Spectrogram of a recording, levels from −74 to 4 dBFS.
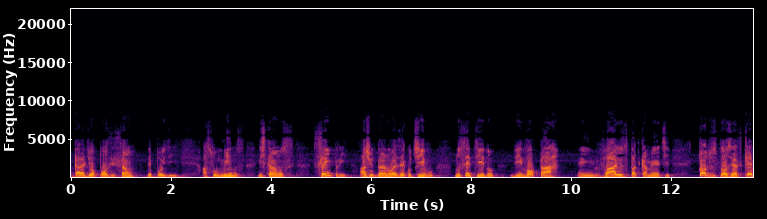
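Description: No faults are audible anywhere in the clip.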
